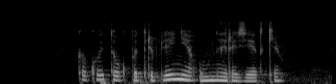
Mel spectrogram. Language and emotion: Russian, neutral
